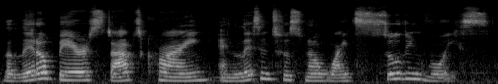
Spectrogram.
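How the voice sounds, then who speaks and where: A woman reading a storybook to a young child as a mother, with expressive delivery and simple explanations. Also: on the low side, takes it slowly, poor audio.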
